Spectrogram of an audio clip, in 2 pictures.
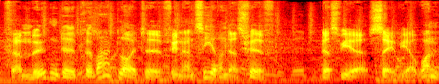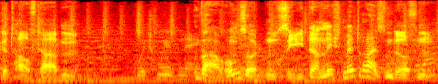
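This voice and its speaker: A self-assured male billionaire argues his case in an interview. His voice is very low and lively in pitch. Music plays behind him. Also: measured pace. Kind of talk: dubbed interview acting.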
